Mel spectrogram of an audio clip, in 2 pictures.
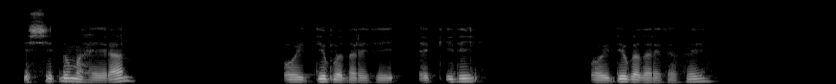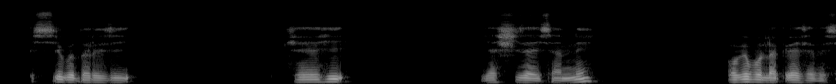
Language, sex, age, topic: Gamo, male, 25-35, agriculture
